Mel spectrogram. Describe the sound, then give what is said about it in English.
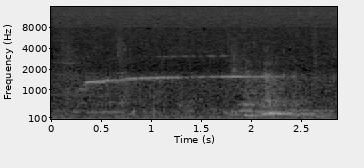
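Siren of a passing emergency vehicle, a faint, steady high whistling wail that holds a nearly level pitch and swells slightly before fading, with no voices. “For those of you at home, that was just a siren going by.”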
